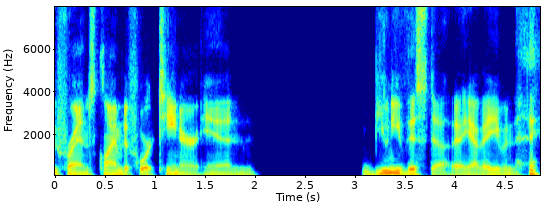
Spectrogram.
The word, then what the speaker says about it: Buena Vista: Buun Vista is how you say the town.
